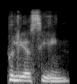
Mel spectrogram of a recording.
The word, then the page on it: Palaeocene: Indian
